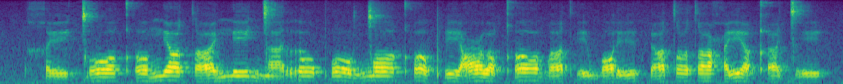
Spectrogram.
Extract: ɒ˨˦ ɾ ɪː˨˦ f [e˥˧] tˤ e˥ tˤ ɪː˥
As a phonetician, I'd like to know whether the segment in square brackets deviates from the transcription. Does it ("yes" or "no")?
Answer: yes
